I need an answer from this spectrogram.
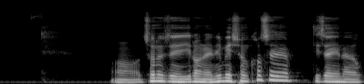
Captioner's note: speaking korean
